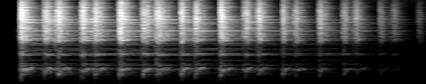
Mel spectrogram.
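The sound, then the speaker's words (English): Chang chang crash cymbals ring out in a simple interlocking rhythm: many quick, bright metallic crashes follow one another at a steady, even pulse, each with a shimmering ring, and the strikes grow fainter toward the end. “The most common rhythm for cymbal interlocking is a simple pattern that sounds like this.”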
